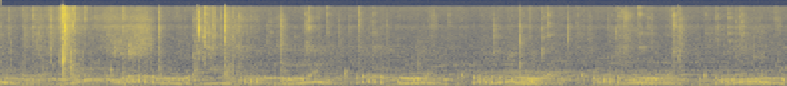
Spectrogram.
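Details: Steady run of racer pigeon coos, low and gurgling, each phrase bowing upward then sliding down, about one a second, with a few sharp knocks and clicks in the background.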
